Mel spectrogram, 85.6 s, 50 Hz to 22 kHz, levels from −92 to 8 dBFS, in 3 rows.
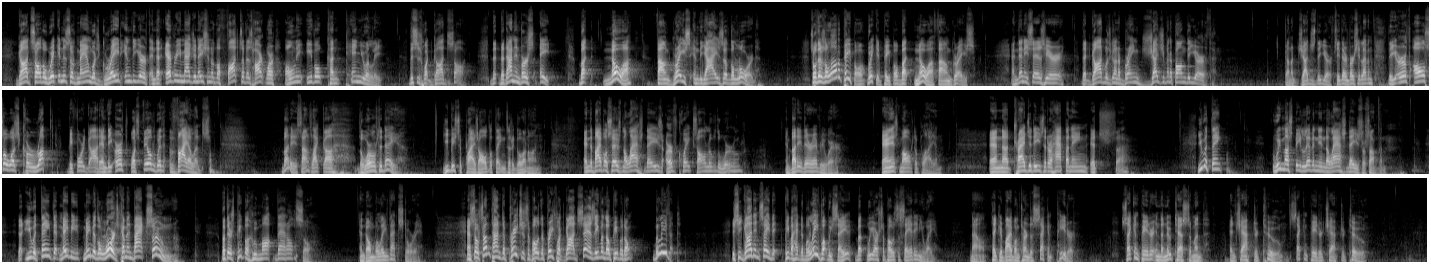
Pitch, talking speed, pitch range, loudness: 160 Hz, 170 wpm, 130-195 Hz, -23 LUFS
